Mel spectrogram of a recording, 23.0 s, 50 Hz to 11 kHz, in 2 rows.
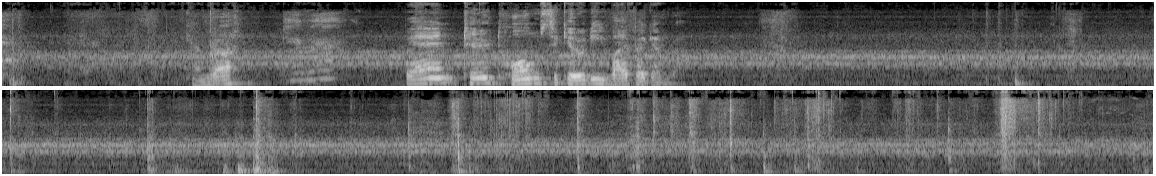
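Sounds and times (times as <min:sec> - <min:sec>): faint steady hum: 0:00.0 - 0:23.0
packaging clicks and knocks: 0:15.5 - 0:23.0.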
